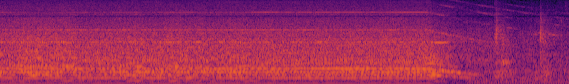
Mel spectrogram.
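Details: Bissell upright pet vacuum after full cleaning and rinsed foam filter, reassembled; steady high whine with even airflow rush, no rattles or surging, then spins down; running normally.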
